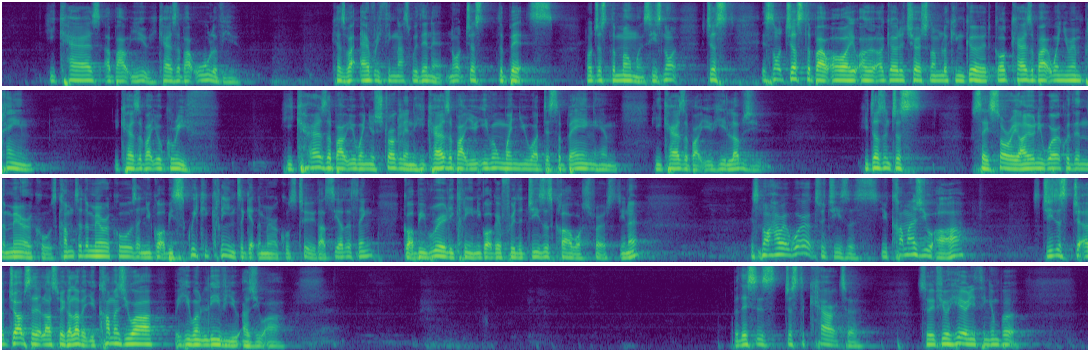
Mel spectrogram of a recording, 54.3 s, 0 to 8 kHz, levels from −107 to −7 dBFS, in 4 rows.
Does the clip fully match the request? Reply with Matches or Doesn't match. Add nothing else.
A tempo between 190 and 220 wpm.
Matches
